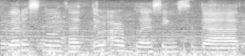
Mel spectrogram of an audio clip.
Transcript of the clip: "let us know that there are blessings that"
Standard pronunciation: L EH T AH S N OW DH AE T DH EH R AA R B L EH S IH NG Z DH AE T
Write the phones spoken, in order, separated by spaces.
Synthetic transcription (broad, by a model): L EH T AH S N OW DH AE T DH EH R AA R B L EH S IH NG S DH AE T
